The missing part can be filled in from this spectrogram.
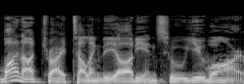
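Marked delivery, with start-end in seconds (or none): none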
